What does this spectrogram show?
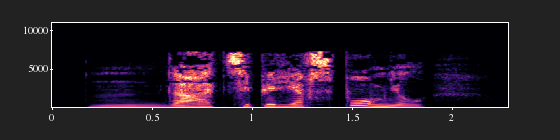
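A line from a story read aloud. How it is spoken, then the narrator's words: Excited rapid chatter. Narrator (Russian): взволнованно затараторил Ормерин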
